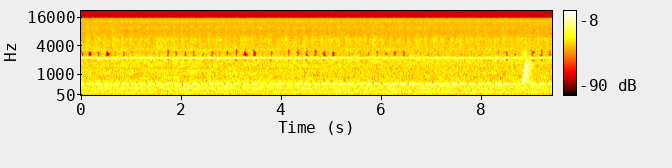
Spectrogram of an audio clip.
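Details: Facial laser during a collagen stimulation treatment for skin tone, fine lines and sun damage: a steady high tone with rapid regular ticking, about three pulses a second.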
